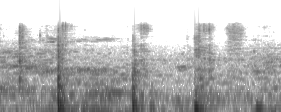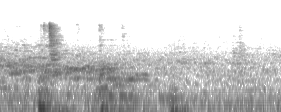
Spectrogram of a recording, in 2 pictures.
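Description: Footsteps walking away, about one and a half steps a second, growing fainter.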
